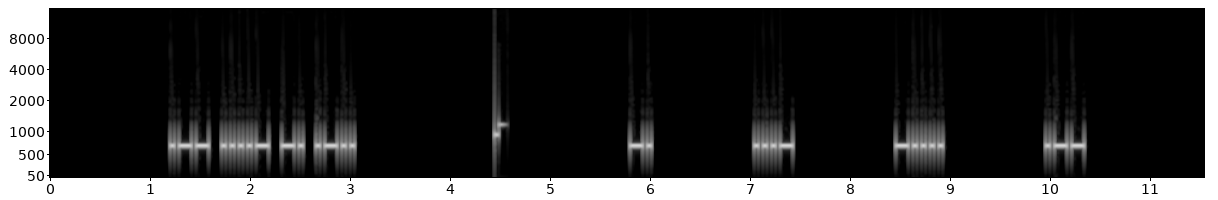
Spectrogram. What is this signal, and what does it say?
Morse code, heard as a keyed tone, about 28 wpm, spaced as for 12 wpm, 700 Hz. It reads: W4NL NV6W
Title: USA Call Signs - 8x Character Spacing - 28wpm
